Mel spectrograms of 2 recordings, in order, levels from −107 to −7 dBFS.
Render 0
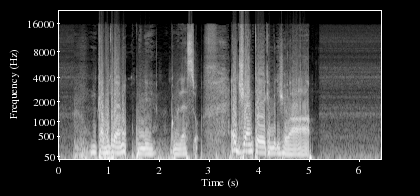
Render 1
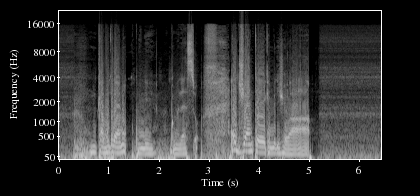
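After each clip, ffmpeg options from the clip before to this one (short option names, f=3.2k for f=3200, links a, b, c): -af "acompressor=threshold=-27dB:ratio=6,volume=-6.5dB"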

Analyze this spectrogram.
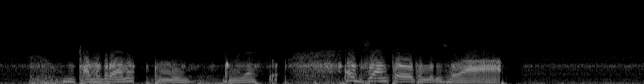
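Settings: -af "lowpass=f=870:t=q:w=9.2,volume=-5dB"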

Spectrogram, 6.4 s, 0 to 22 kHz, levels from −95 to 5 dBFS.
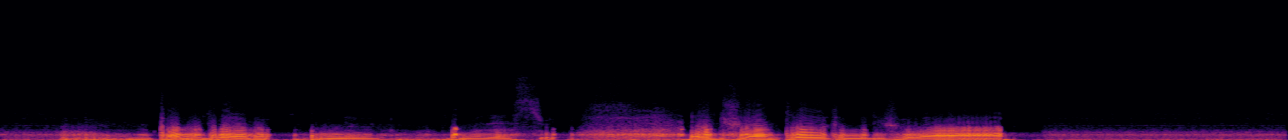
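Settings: -af "aecho=1:1:5.6:0.89,aeval=exprs='0.119*(cos(1*acos(clip(val(0)/0.119,-1,1)))-cos(1*PI/2))+0.0473*(cos(2*acos(clip(val(0)/0.119,-1,1)))-cos(2*PI/2))':c=same,volume=5.5dB"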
